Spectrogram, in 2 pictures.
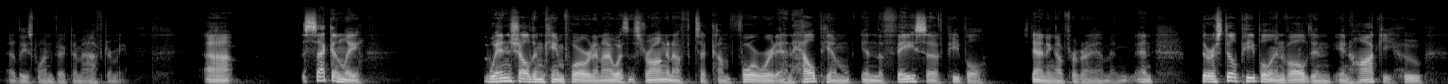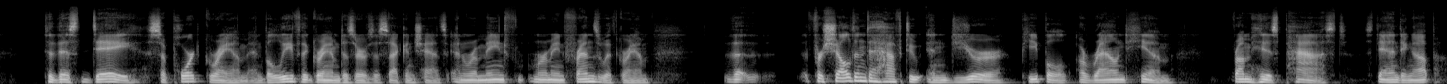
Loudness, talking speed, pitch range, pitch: -20 LUFS, 160 wpm, 90-115 Hz, 100 Hz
